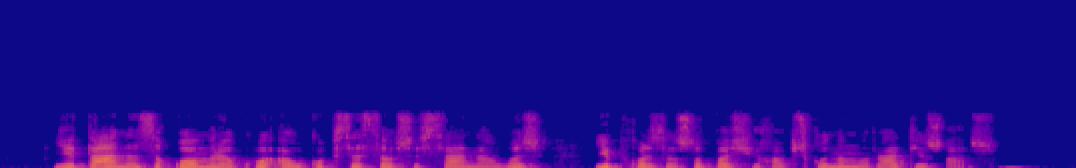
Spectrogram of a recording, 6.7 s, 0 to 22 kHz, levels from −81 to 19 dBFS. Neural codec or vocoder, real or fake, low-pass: none; real; 7.2 kHz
